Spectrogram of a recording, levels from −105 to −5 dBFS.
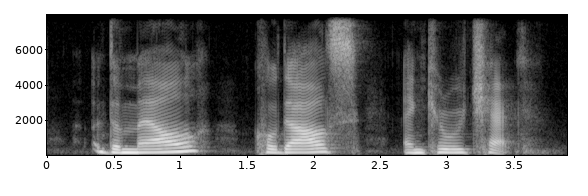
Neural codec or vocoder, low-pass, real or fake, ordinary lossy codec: none; none; real; none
